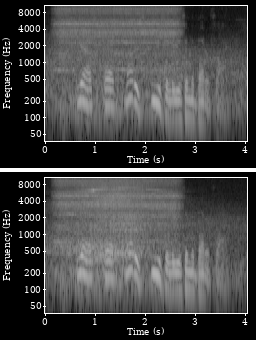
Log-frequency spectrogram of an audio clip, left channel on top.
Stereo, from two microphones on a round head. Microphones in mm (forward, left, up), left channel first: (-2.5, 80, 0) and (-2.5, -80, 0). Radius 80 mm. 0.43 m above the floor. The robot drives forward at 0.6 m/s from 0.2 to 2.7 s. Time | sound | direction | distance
0.6 | a man speaking | 45° left (ahead or behind) | ?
